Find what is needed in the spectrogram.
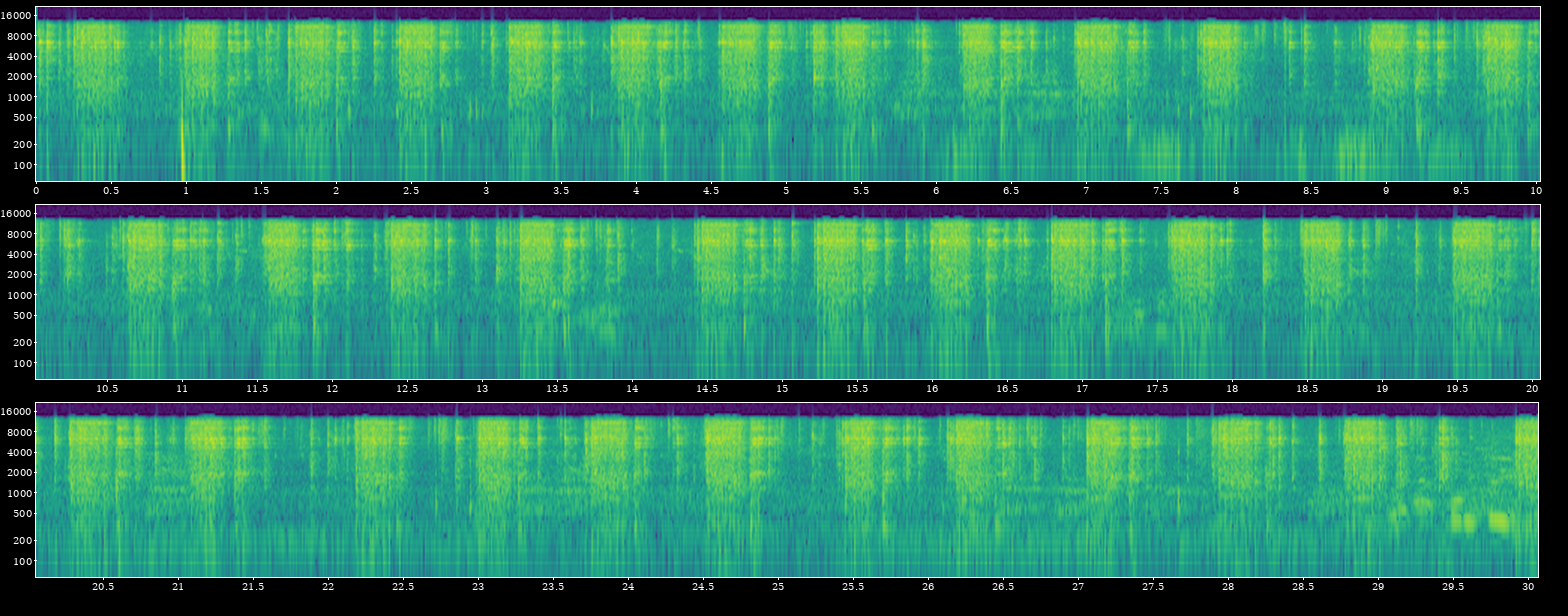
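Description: A ratchet mechanism worked in quick, even strokes, sharp clicks at about three a second, going on steadily while the engine is fitted into the car.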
